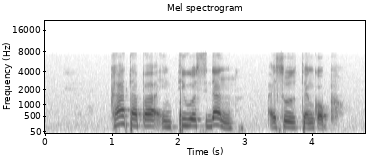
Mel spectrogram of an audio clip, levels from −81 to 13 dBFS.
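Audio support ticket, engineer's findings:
Findings: no fault found; room noise sits about 36 dB below the speech, and the call path's G.722 coding, with nothing above 8 kHz, is as expected.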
